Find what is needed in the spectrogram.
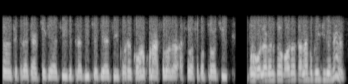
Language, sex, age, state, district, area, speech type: Odia, male, 18-30, Odisha, Jajpur, rural, conversation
